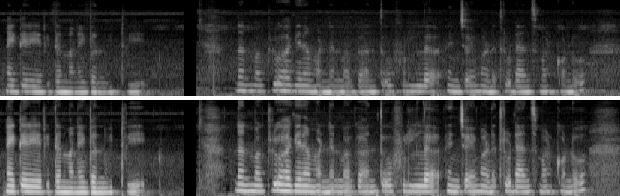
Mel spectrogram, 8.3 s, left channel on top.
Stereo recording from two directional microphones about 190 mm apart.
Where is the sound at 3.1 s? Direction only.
50° right (ahead or behind).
